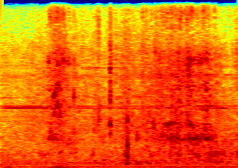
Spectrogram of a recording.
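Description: River rapids rushing steadily, with a few faint short ticks over the water noise.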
